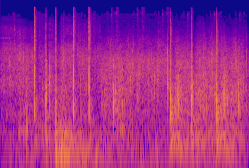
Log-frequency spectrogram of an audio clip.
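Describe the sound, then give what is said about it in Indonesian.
Rapid bursts of gunfire crack out irregularly while deep, booming heavy artillery explosions rumble beneath, a sustained and chaotic night barrage as US-backed SDF forces attack the last ISIS-held area in northeastern Syria, with no voices. “Bagus diterangi api dan irama tembakan bersama dentuman artileri berat.”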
